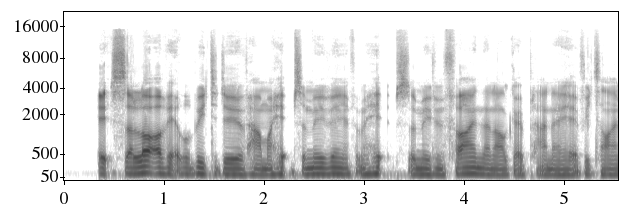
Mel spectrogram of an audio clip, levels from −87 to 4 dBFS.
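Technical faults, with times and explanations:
No technical faults can be heard in this speech recording.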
